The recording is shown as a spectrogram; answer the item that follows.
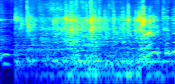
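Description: Muffled, indistinct voices over a steady low rumble.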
